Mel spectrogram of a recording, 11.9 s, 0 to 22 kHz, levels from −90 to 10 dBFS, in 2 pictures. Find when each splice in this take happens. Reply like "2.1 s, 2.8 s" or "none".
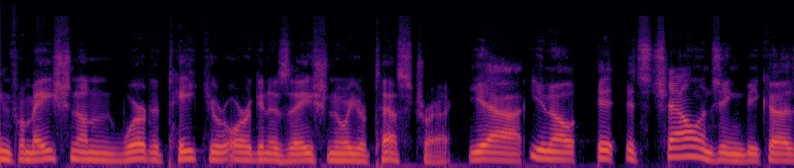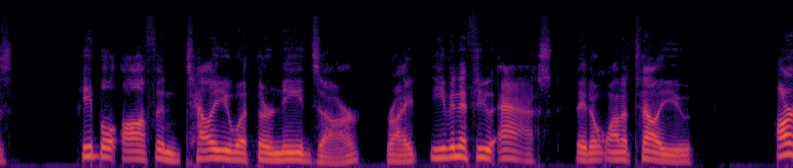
3.4 s, 4.6 s, 7.3 s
